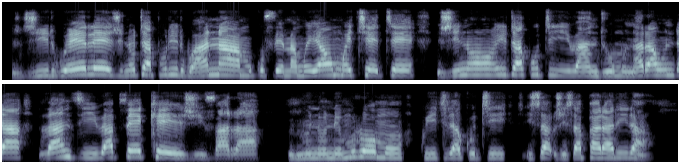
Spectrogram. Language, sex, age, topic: Ndau, male, 36-49, health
